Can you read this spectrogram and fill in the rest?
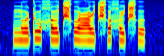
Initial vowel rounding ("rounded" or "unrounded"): rounded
